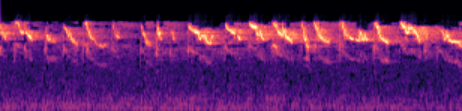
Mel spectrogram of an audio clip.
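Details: Female white-eye giving a continuous, high chirping warble of rapid slurred notes, growing louder after a quieter start, with faint background hum.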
